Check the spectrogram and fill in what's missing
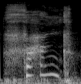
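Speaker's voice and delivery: high startled call of Hank. Real, not acted. Calling out at noise.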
